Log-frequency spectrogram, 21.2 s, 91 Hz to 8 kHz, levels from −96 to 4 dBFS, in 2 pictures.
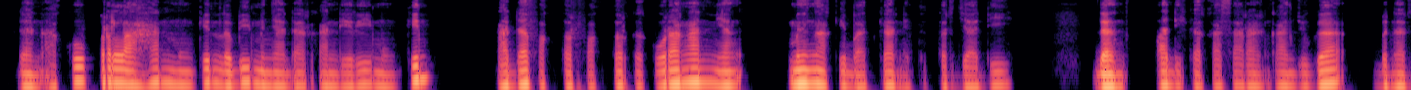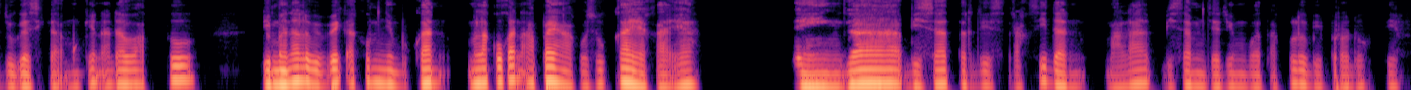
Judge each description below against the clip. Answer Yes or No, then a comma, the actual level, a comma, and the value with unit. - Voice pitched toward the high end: No, low, 115 Hz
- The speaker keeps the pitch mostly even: No, average, 3.2 semitones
